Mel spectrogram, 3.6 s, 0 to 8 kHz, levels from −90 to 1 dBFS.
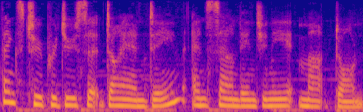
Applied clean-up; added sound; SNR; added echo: none; none; none; none.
